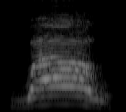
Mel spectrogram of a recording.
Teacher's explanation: आपको वाव बोलते वक्त होंठों को गोल ही करना है, तब एग्जैक्टली प्रोनाउंस होगा वाव।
